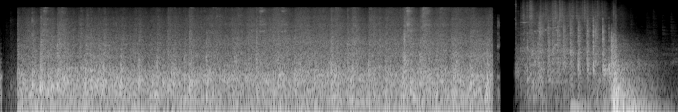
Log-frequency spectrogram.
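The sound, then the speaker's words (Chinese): Metro train on the Taipei MRT Songshan–Xindian line near Songjiang Nanjing station, a steady loud rumble and rhythmic wheel clatter for about seven seconds, a brief break, then the noise returns and fades away. “上了列车之后呢，他戴上耳机啊，就听音乐，看着窗外。几分钟之后呢，列车的速度就缓慢了下来。”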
